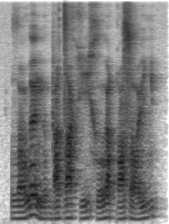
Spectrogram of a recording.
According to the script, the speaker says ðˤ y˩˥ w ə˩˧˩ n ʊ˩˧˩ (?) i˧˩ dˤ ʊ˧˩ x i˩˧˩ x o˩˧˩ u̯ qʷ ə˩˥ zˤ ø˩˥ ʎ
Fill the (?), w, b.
b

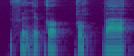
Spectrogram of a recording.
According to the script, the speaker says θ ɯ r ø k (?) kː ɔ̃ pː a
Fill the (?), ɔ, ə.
ɔ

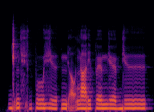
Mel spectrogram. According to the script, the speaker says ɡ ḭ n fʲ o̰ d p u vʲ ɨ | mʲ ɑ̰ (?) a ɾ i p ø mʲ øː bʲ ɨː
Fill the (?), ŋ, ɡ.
ŋ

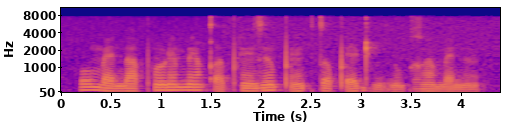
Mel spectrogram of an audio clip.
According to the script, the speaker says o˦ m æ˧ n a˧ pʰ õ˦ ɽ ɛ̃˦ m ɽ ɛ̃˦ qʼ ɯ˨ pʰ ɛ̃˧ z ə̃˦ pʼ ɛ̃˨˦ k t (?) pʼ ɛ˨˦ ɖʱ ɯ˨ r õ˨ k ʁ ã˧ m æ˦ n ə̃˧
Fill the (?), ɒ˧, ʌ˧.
ʌ˧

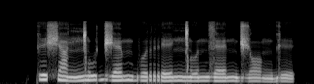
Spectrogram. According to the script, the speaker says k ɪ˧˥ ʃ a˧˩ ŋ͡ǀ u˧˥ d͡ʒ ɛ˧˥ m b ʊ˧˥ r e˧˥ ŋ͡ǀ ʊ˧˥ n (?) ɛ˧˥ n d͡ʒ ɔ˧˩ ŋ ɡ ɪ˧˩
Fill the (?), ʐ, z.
z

